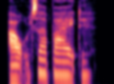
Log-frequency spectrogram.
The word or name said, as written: avlsarbejde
